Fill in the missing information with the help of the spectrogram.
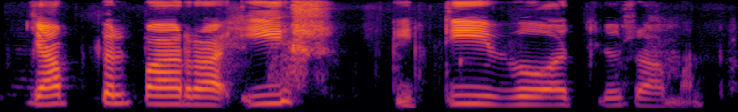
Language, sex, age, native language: Icelandic, male, 13, Icelandic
